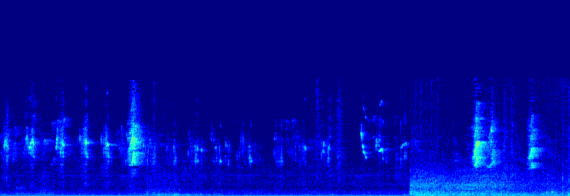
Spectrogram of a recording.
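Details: Nestling swallows being reared by their parents give bursts of shrill, high-pitched twittering, clustered in the first two seconds and again near the six-second mark, with a sudden rise in background rumble partway through.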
